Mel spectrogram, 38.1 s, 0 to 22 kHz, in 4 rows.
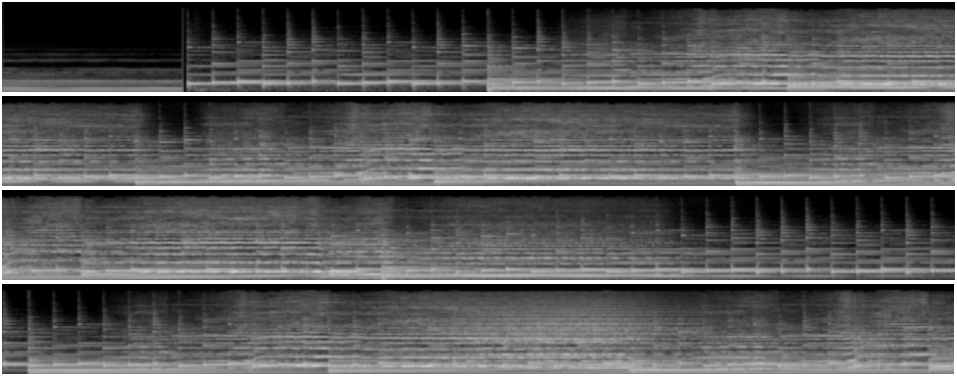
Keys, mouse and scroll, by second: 0.1 Return, 0.2 ctrl+t, 1.2 alt+shift+click, 6.0 Return, 6.9 Right, 7.6 Right, 8.1 Left, 12.8-14.1 typing, 14.5 double click, 18.3 ctrl+t, 29.0 Return, 35.5 right click.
